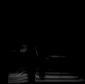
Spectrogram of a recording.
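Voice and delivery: put-on soft, slightly high peekaboo to a crying child; playful peekaboo. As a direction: lilt it gently upward to coax a smile. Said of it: "that crying kid ... and you're like".

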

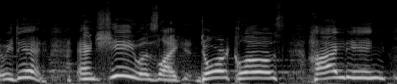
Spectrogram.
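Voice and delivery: ordinary talk

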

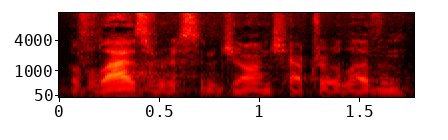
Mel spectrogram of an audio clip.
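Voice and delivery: ordinary talk

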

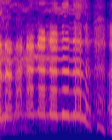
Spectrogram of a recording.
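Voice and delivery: very high, loud squealed noes; hammed-up kid afraid of sinking; mock panicked child. Child panicking again in swim lesson.

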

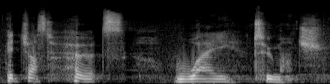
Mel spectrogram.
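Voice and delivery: slow, low, weighted admission of pain; worn-out hurt. Retold or imitated. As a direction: let each phrase drag with restrained hurt. Retelling his breakdown to his wife.

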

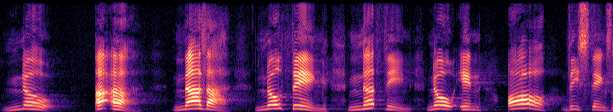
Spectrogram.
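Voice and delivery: emphatic denial, each word set apart; slow, punched-out refusals. Retold or imitated. Preacher giving Paul's answer to the congregation, emphatic. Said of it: "Emphatically, he says".

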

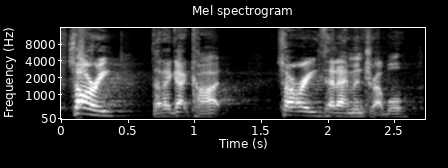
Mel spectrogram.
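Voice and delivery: loud, high-pitched grudging sorry; hammed-up apology that isn't meant; mock insincere apology. Someone caught out saying sorry, loud and insincere.

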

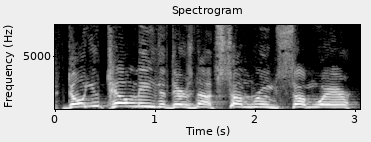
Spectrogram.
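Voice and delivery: husband shouting at the innkeeper; angry shout. Retold or imitated. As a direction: shout him down, fists on his tunic. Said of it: "grabbed the innkeeper's tunic with a tight grip and said".

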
